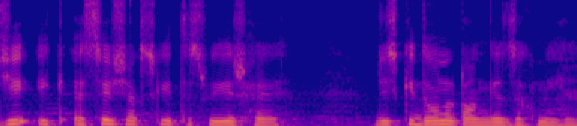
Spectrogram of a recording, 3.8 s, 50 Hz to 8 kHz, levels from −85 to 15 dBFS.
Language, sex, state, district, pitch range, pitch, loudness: Urdu, female, Andhra Pradesh, Anantapur, 180-210 Hz, 195 Hz, -30 LUFS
